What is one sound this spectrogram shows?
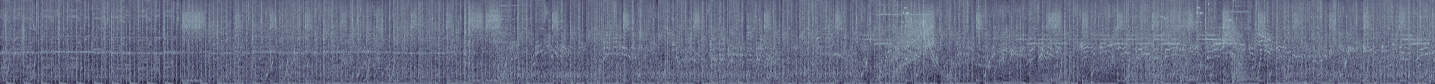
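Paint guns fire and splatter in quick bursts.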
